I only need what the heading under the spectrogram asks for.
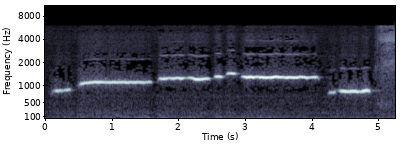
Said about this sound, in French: Si vous êtes assis avec votre blonde devant un coucher de soleil et que la seule chose qui vous vient à l'esprit, c'est de siffloter.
